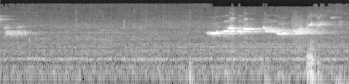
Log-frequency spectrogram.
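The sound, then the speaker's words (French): A blackbird sings clear, fluting whistled phrases outdoors, a faint note at the start, then a louder run of warbling song in the second half over a low background hum. “C'est encore le merle, écoutez comme il chante bien.”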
